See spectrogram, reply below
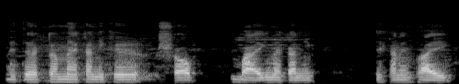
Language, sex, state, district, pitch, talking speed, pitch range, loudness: Bengali, male, West Bengal, Dakshin Dinajpur, 110 Hz, 115 wpm, 105-115 Hz, -19 LUFS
